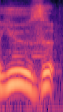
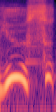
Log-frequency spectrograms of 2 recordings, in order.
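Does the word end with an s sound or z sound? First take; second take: z sound; s sound. First: The word ends with a buzzing z sound. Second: The word ends with a hissing s sound. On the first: It is the verb meaning to use something. "動詞だとuse っていいんですけど" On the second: It is the noun meaning usefulness. "名詞になるとuse という言い方に変わります"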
